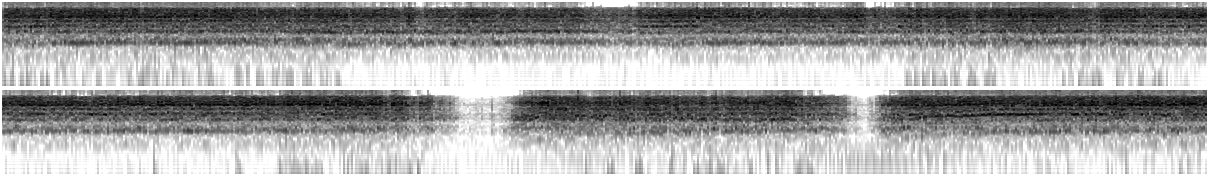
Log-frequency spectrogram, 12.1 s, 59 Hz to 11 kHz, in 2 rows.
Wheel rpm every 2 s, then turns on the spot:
220, 220, 230, 210, 130, 140.
none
